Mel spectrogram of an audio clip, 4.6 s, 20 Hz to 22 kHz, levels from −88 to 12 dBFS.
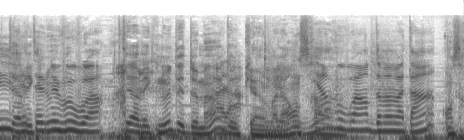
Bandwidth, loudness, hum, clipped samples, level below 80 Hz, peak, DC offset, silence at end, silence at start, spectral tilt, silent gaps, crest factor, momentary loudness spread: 15 kHz; -14 LUFS; none; under 0.1%; -24 dBFS; -4 dBFS; under 0.1%; 0 s; 0 s; -5.5 dB/octave; none; 10 dB; 3 LU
